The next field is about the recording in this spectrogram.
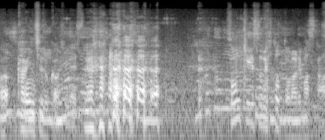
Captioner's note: laughs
